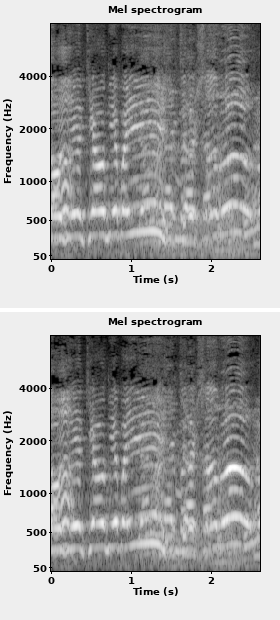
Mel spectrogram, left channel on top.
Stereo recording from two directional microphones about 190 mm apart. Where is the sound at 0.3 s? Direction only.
60° left (ahead or behind).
